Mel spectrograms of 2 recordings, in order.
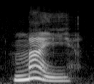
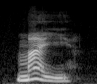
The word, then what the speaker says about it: mai: Okay, if you want to go the other way and say never, that word never is mai. – Mai. – Mai. Okay, it's spelled M-A-I.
